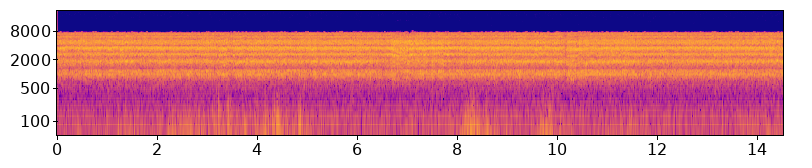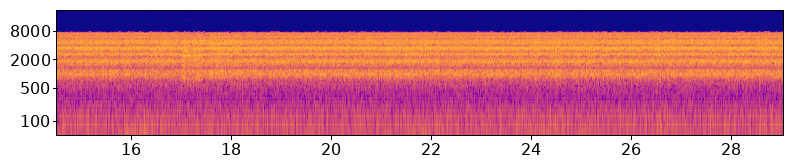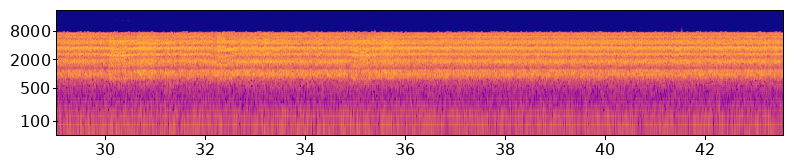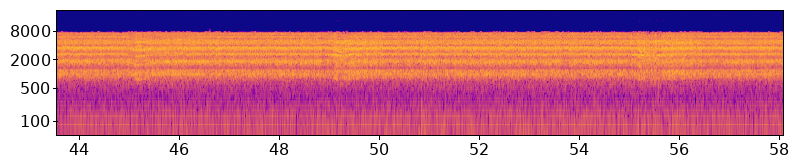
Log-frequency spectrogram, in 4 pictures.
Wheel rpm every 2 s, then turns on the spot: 230, 230, 240, 230, 230, 230, 230, 230, 220, 240, 230, 230, 230, 230, 230, 230, 230, 220, 230, 230, 230, 230, 220, 230, 230, 240, 230, 220, 230.
none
